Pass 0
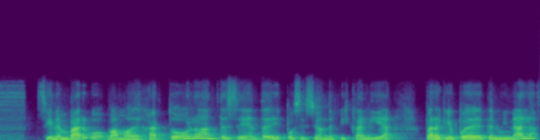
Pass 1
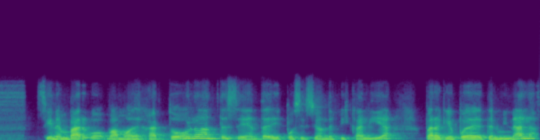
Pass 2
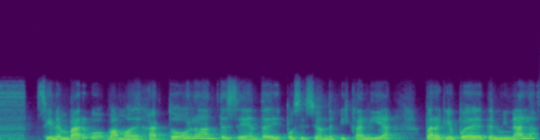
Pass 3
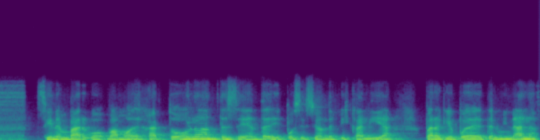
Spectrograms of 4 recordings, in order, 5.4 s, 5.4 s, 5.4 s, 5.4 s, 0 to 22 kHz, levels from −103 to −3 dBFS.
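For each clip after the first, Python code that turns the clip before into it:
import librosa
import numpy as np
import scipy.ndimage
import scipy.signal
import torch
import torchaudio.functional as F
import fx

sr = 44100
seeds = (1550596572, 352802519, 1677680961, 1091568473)

y1 = x
y2 = fx.band_squash(y1, sr, depth_pct=40)
y3 = fx.octave_divider(y2, sr, octaves=1, level_db=3.0)
y3 = y3 * librosa.db_to_amplitude(-2.5)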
